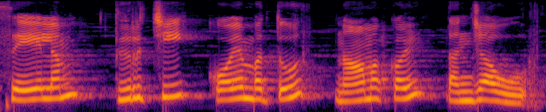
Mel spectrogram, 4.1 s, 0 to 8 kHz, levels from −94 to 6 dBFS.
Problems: constant background noise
